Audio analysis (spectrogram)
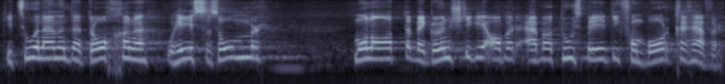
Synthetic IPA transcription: d̥it͡suənɛmənd̪ət̪rɔχənəuheːsəsɔmːər | monɑːt̪əbeɡønʃtɪɡiʔɑbəɾɛbətuːspreːtɪkfɔmbɔɾkχəχɛfəɾ

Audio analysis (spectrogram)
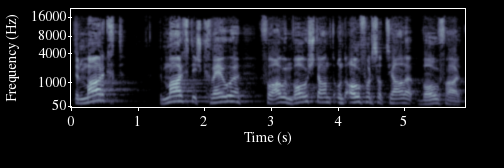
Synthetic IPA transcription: d̥əɾmɑɾkt | d̥əɾmɑɾkχtɪʃkʰʋɛləfɔɑwəmvolʃtɑndʊndoʊfɔɾsɔt͡sjɑːləʋolfɑːɾt

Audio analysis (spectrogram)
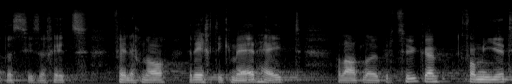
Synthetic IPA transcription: d̥ɑsːisɪχɪt͡s | fɪlɪχnɔɾɪχtɪɡ̥meːɾɦɛɪt | lɑːt̪loybəɾt͡syːɡ̥əfɔmiːɾ

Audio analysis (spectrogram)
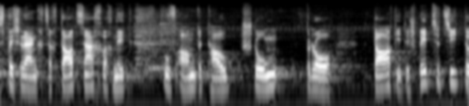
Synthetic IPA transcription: sb̥ɛʃʁɛŋktsɪχtʰɑːtsæχləχnɪd̥ufɑndəɾthɑlpʃtʊnpro | tɑːɡɪd̥əʃpɪt͡sət͡sitːə

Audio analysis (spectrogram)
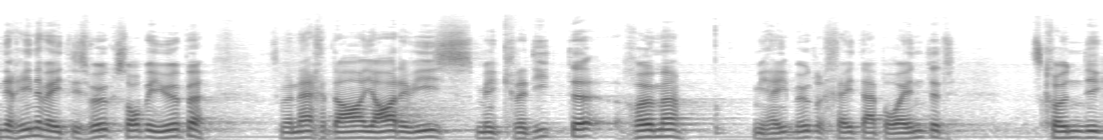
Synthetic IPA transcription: nɪχinəʋɛɪt̪isʋʏɾkχsoːbeyəbə | d̥ɑ̥smɪɾnæχəɾdɑːjɑːɾəʋiːsmɪt̚kʰɾɛd̪it̪ːəχœmə | mɪɦɛɪtmøːɡlɪχkʰɛɪt̪æbəoɛnd̪əɾ | t͡skʰχønd̥̪iɡ

